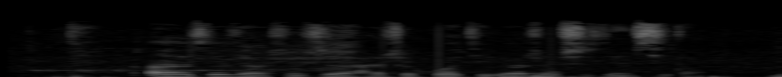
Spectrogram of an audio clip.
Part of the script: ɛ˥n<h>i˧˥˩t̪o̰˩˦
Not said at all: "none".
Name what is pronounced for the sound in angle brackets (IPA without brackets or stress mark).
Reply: ɕ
